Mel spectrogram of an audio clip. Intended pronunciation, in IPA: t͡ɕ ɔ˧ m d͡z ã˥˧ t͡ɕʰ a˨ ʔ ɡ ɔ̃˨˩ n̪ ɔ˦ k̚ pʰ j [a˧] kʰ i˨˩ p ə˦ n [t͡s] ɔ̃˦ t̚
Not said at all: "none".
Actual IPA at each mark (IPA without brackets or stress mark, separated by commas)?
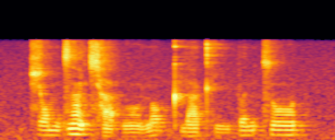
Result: a˧, t͡s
